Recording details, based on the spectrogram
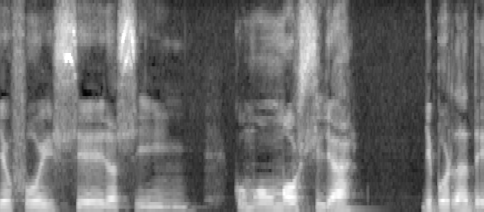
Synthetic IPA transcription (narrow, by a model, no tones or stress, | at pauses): ewfojseɾasĩ | kõmʊũmawsiʎjaɾ | d̪ɪboɾd̪ad̪e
